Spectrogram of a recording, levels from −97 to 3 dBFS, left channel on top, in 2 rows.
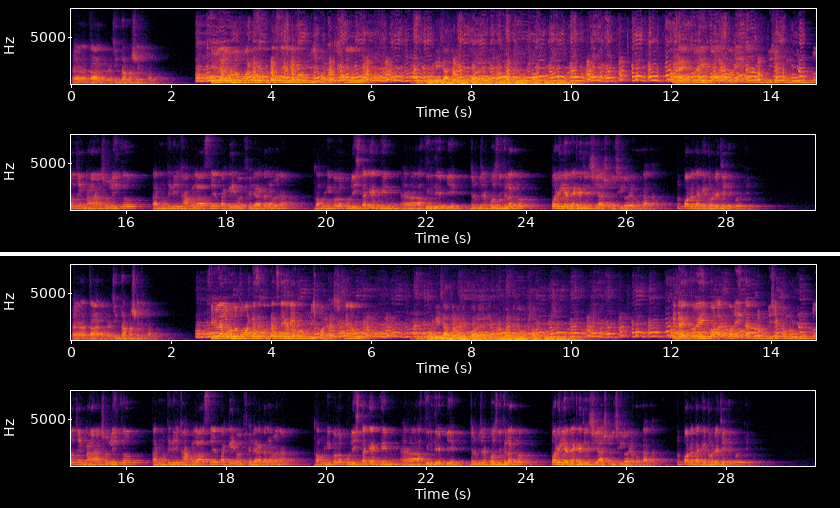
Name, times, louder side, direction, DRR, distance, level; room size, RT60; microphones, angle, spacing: voice 1, 0.0-1.6 2.8-6.0 12.0-16.1 16.5-19.2 19.7-23.9 24.5-26.6 27.0-28.6, right 1 dB, 25° right, 2 dB, 1.4 m, -21 dB
Dog, 2.5-14.7, left 5 dB, 85° left, 0.7 m, -20 dB
voice 2, 6.9-10.1, right 1 dB, 5° left, 1 dB, 1.6 m, -17 dB
12.0 x 11.5 x 8.7 m, 1.1 s
head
